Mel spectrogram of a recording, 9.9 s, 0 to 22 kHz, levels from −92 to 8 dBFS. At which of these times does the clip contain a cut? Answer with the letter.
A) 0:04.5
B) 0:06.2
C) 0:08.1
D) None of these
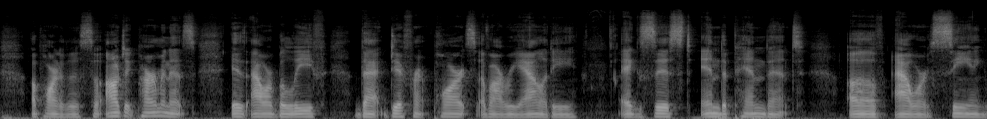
B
